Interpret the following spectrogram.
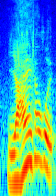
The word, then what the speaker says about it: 야훼: 근데 이 여호와가 실은 오래전부터 그리고 지금도 유대인들은 야훼라고 읽습니다.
